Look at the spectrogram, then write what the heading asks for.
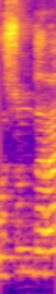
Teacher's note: कोणते त ठ द ढ न हे जर वर्ण आले तर त्या अनुस्वाराचा उच्चार त्या वर्गातील अनुनासिकेप्रमाणे म्हणजेच न सारखा होतो.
